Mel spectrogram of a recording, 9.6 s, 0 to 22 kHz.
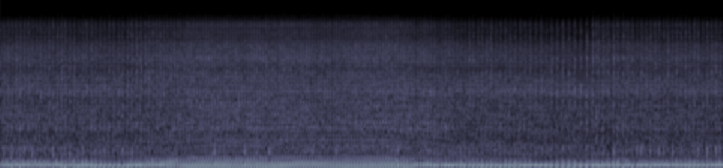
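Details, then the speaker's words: Ariens Ever Ride Hornet zero-turn mower, 25 hp Briggs & Stratton twin with 520-some hours, after new Champion plugs: steady low drone with uneven, lumpy beat and wandering pitch; better but still rough, owner suspects a chewed spark plug wire. "still doesn't sound real great it's better than it was but I'm still wondering if we got a chewed spark plug wire or something"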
